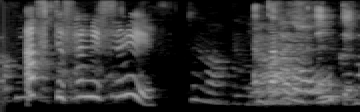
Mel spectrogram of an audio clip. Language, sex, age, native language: Icelandic, female, 9, Icelandic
